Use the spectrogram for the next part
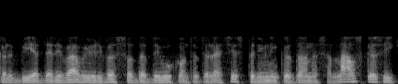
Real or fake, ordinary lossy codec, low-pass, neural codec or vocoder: fake; AAC, 32 kbps; 3.6 kHz; codec, 16 kHz, 0.4 kbps, LongCat-Audio-Codec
